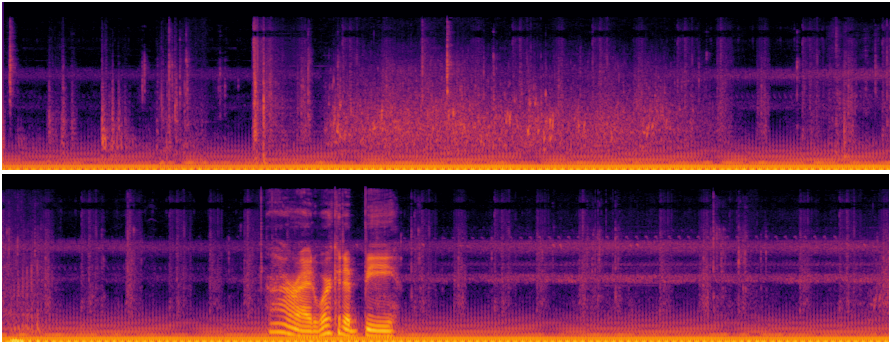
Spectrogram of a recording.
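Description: Footsteps pad steadily over soft ground.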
